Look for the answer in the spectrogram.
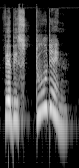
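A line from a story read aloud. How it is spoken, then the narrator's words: Calling out. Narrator (German): rief Isaak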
